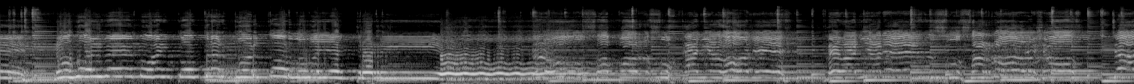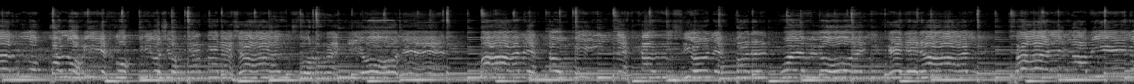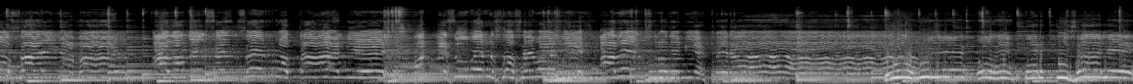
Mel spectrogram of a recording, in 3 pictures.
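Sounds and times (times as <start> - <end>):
acoustic guitars playing folk: 0.0 - 34.0
man singing: 0.0 - 34.0.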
